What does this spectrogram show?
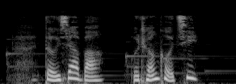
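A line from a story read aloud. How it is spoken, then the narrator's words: Faint smile. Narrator (Chinese): 叶朵朵淡淡笑道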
